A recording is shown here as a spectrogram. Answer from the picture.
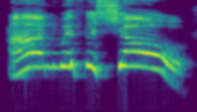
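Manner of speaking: high, loud and drawn-out showman call; excited announcement. Real, not acted. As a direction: announce it like a ringmaster. Announcing the show to kids.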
